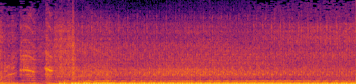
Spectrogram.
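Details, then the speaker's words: Honda Civic with flex-fuel injectors, sitting for years, starts and settles into a lumpy idle with a steady exhaust stumble: dead miss on one cylinder, found by pulling injectors one at a time. "can probably hear it on the exhaust she's got a dead miss"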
